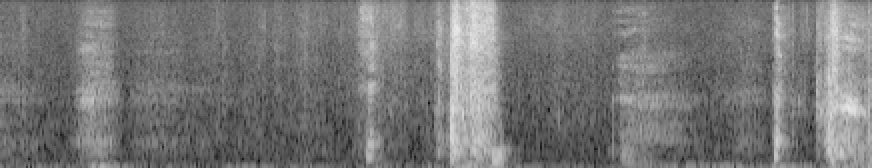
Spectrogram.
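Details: Several explosive sneezes in quick succession with quick breaths drawn between, from a person who says they have been sneezing all day and cannot stop; repeated sneezing.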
